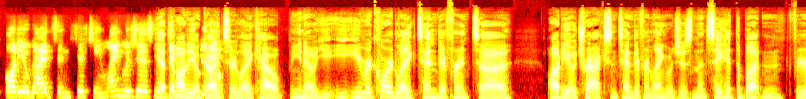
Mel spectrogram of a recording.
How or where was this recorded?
video call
